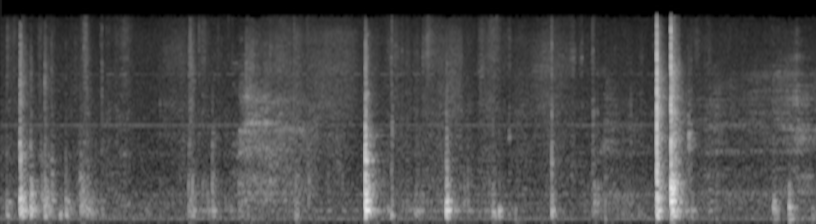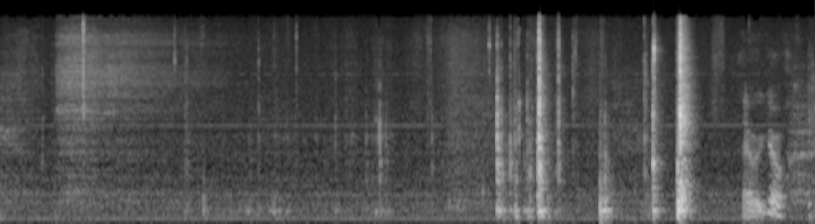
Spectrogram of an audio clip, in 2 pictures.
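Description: Hard plastic clicks, knocks and rattles from a screwdriver-bit set's plastic case being opened, rummaged through and shut, with rustling between the sharper clicks. The loudest clicks come in a cluster about halfway through and again near the end.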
